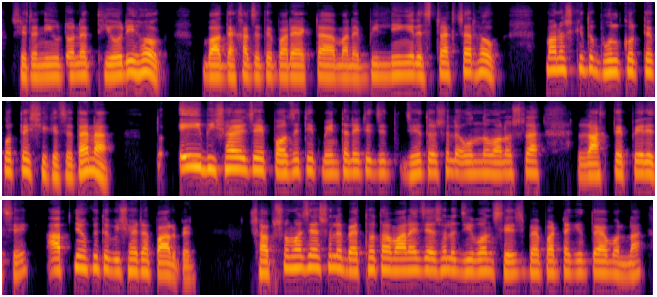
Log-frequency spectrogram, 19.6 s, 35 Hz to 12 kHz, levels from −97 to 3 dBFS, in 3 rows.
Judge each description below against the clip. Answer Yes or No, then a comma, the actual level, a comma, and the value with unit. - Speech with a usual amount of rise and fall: Yes, average, 3.4 semitones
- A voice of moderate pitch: Yes, medium, 150 Hz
